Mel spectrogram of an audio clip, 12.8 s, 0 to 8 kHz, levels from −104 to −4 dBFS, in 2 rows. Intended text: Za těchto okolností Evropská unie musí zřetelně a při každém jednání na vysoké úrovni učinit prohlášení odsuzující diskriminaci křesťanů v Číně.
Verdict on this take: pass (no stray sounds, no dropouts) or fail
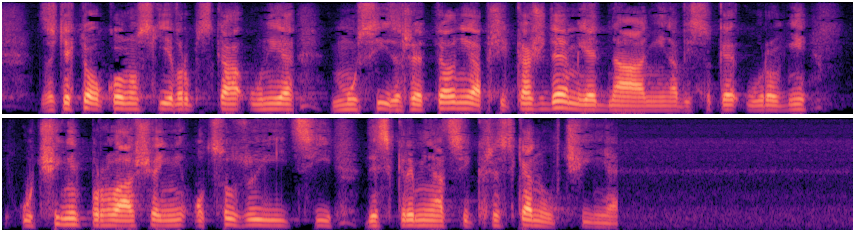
pass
